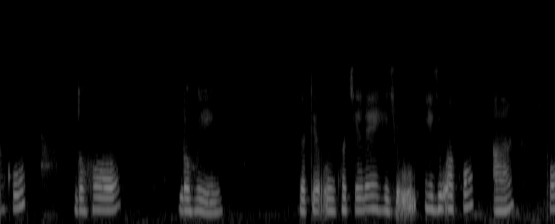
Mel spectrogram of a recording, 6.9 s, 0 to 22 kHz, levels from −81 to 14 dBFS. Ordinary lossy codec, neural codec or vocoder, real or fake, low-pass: Opus, 24 kbps; codec, 16 kHz, 1 kbps, X-Codec, HuBERT features, trained on general audio; fake; 7.2 kHz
